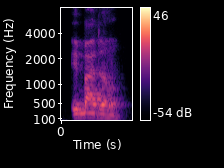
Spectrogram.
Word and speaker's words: Ibadan: Ibadan. All right. Agbowo. See, I'm giving you the pronunciations and the seasonings.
